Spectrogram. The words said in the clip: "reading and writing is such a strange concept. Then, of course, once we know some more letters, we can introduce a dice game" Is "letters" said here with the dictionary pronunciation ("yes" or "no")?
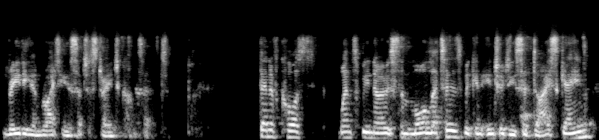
yes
